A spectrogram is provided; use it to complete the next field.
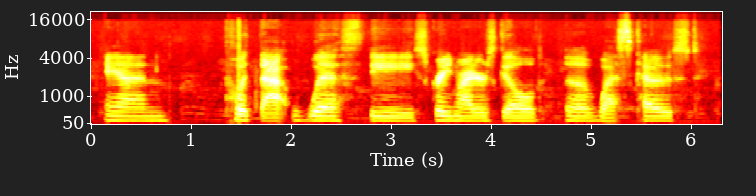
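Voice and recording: A woman's very deep, low-pitched voice with a Southern US accent, bright, sharp tone and monotone, flat intonation, in a very clean recording with a silent background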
